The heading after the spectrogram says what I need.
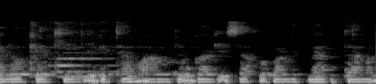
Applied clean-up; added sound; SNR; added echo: classical method WPE with log-MMSE.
